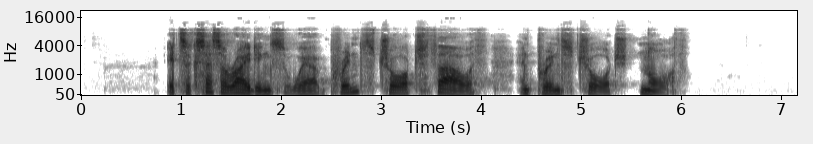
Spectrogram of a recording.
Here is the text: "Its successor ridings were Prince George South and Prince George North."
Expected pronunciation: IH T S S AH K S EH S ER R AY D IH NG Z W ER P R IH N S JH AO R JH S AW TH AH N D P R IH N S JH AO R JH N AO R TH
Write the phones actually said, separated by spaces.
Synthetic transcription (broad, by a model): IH T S S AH K S EH S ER R AY D IH NG Z W ER P R IH N S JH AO R CH S AW TH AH N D P R IH N S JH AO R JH N AO R TH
